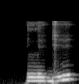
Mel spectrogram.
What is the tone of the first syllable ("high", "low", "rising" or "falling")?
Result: low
